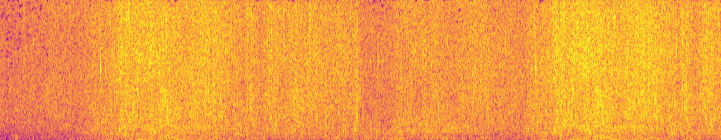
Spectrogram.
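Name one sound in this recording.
Water rushes along the sides of a moving boat.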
